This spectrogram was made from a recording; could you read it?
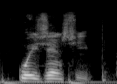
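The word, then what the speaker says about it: Oi, gente: Oi, Genshi. Oi, Genshi. That's like, what's up, people? That's how you say it in Portuguese.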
